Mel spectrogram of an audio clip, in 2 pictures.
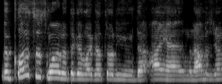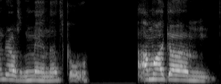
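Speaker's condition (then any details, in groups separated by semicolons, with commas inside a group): Cerebral palsy; speech somewhat affected by cerebral palsy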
